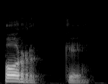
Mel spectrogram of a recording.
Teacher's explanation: la sílaba tónica es la primera de las dos de las que se compone la palabra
